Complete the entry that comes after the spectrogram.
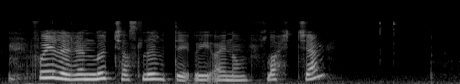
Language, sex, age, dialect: Faroese, female, 15-35, Norðurstreymoy/Eysturoy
